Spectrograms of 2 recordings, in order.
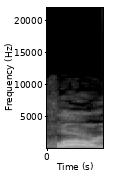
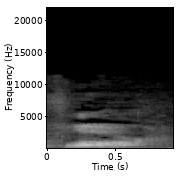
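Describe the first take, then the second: First: It is said in a standard accent. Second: It is said in a Pennsylvania Dutch accent.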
